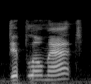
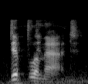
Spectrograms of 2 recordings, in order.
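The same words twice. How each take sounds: First: The middle vowel is a full 'oh' sound. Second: The middle vowel is a reduced 'uh' sound. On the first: The speaker calls it wrong. "instead of saying diplo" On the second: The speaker calls it right. "we would usually pronounce that O as an uh sound"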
